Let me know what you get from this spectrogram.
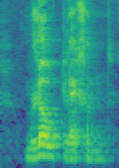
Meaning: to lay bare, to expose, to uncover
- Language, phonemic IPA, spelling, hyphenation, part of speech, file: Dutch, /ˈbloːtlɛɣə(n)/, blootleggen, bloot‧leg‧gen, verb, Nl-blootleggen.ogg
